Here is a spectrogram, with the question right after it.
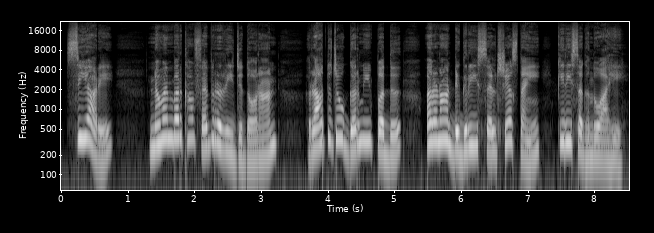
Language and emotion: Sindhi, neutral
